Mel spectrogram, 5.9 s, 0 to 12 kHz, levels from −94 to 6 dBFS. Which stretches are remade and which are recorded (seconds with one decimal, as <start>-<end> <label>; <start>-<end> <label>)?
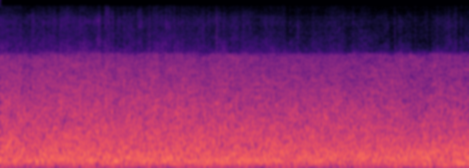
0.0-5.9 remade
